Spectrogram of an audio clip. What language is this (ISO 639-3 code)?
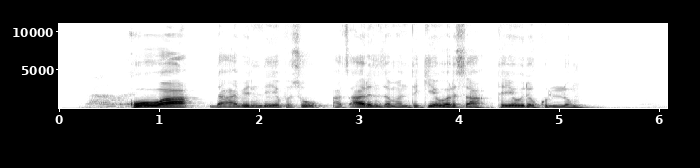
hau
